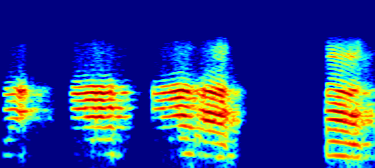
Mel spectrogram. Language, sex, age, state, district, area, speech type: Sindhi, female, 45-60, Maharashtra, Thane, urban, conversation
